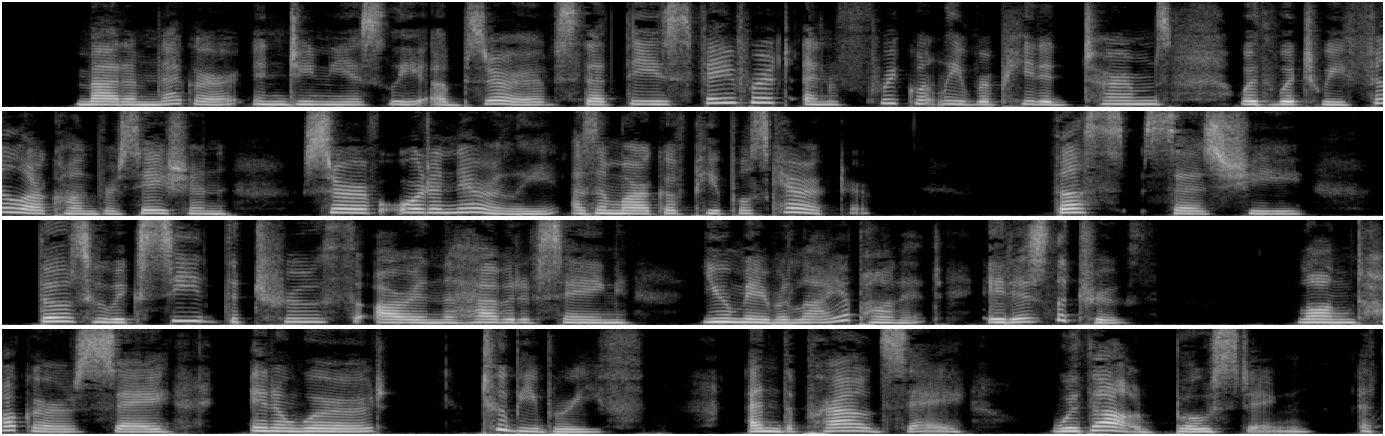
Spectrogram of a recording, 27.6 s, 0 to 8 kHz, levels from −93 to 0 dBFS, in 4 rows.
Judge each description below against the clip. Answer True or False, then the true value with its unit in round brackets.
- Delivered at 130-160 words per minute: True (140 wpm)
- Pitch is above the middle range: True (225 Hz)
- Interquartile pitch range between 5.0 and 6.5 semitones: False (3.5 semitones)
